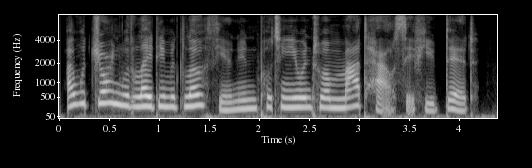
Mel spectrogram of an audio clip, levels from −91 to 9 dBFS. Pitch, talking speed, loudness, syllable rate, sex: 245 Hz, 205 wpm, -18 LUFS, 5.4 syllables/s, female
